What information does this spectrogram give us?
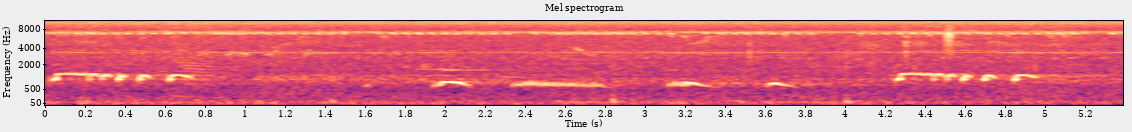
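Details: Local zebra dove calling in the wild from some distance: a soft phrase of quick repeated coos, a few lower drawn-out notes, then another quick cooing phrase, all over steady background hiss.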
